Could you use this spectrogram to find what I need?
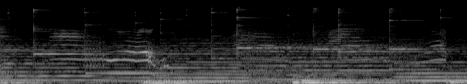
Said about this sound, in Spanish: Era una noche fría cuando cerca de la ventana de Luis maullaba un gato.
